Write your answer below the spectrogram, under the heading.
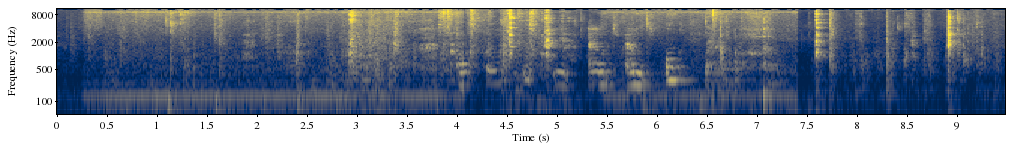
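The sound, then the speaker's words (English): A clean spoon goes into a bowl of pasta salad with sweet corn, making a run of light clinks and scrapes against the dish, with a few sharper knocks toward the end over a low steady hum. “Some more pasta salad. What do you say? So I'll just get a clean spoon to put in the bowl.”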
